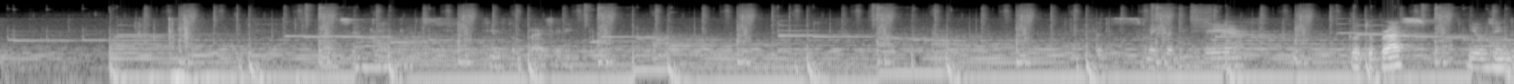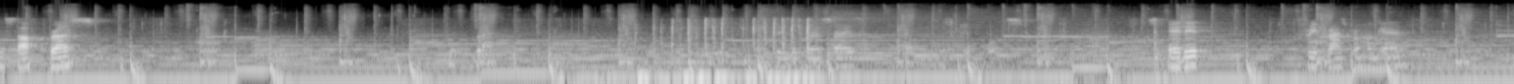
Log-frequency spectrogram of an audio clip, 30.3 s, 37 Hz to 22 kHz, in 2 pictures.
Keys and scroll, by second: 1.7 ctrl+z, 21.7-23.1 typing.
